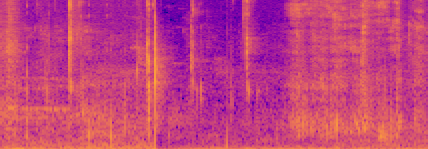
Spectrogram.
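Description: Close-miked chewing of snail curry and rice, wet mouth sounds broken by sharp clicks, the loudest about one and a half seconds in.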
